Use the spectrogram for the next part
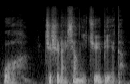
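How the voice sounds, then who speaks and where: A man voicing a devoted fox spirit woman who scolds in a soft, hushed way. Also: deep voice, moderate pace, slightly rough. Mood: sorrowful.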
